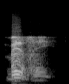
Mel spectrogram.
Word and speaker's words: busy: Letter U is pronounced as E. So in all, in these words, E is the vowel sound, whereas the letters represented in the word different.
